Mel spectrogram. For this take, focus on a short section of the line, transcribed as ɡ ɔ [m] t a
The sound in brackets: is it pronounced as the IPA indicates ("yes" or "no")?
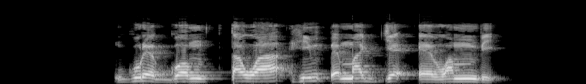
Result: yes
